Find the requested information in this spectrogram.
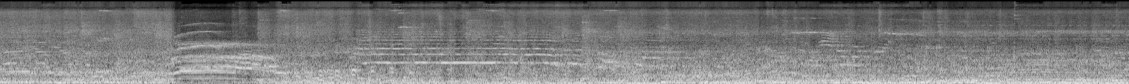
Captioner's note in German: schreien; stöhnen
